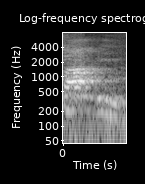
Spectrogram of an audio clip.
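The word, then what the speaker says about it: sa'i: Memang tulisannya itu sa tapi dia sebenarnya tu sa ada titiknya baru jadi sai bacanya sai ya jangan sai ya memang tulis sa ya kan bacanya ya apa bacanya sai sai nah coba memilai apa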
